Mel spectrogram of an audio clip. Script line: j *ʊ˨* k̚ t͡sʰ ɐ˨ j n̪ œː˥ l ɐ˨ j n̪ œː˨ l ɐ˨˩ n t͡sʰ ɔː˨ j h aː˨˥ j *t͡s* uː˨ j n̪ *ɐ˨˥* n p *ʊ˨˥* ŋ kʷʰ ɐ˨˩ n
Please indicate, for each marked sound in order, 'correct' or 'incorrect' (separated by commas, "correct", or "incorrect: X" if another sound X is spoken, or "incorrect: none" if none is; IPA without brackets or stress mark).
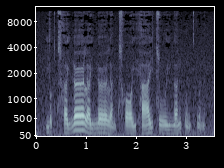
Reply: correct, correct, correct, incorrect: ʊ˨˩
